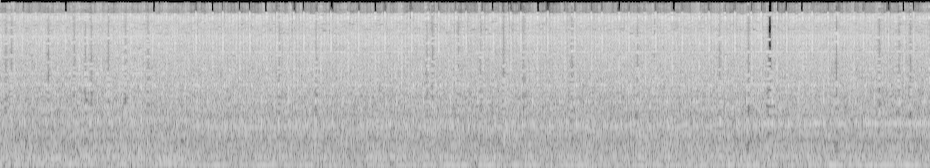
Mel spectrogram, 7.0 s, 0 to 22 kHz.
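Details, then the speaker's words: 2006 Ford E350 van, 5.4L V8: idles with an uneven, stumbling beat, missing on at least one cylinder; misfire on cylinder 8 that moved to cylinder 4 after swapping coils, so faulty number 8 ignition coil. "yeah it's definitely missing on at least one cylinder let's get the scan hmm"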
